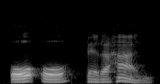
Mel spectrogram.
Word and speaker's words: ooperahan: Same with if you have two O's beside each other, you never pronounce it as ooh. It has to be pronounced separately. Ooperahan.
